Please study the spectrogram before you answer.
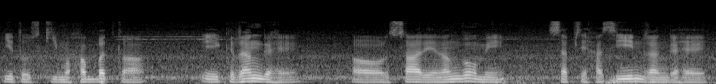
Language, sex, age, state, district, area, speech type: Urdu, male, 18-30, Delhi, South Delhi, urban, spontaneous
